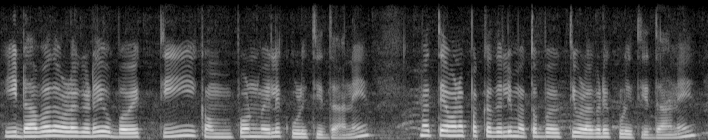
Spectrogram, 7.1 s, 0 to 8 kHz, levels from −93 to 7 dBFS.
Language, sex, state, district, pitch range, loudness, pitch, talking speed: Kannada, female, Karnataka, Koppal, 205-255 Hz, -15 LUFS, 225 Hz, 125 wpm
